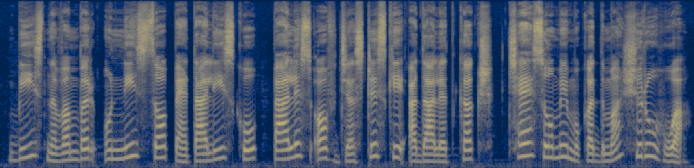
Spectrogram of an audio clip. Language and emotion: Hindi, neutral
